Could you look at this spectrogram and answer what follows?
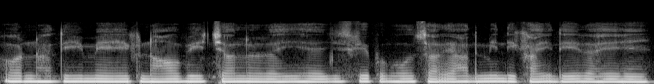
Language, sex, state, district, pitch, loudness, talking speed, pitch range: Hindi, male, Jharkhand, Deoghar, 130 Hz, -11 LUFS, 165 wpm, 125-130 Hz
